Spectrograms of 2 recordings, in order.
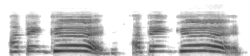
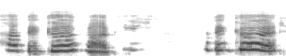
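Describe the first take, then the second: First: It is said in the speaker's normal voice. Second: It is said in a little girl's voice.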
